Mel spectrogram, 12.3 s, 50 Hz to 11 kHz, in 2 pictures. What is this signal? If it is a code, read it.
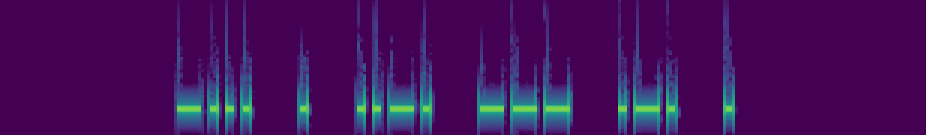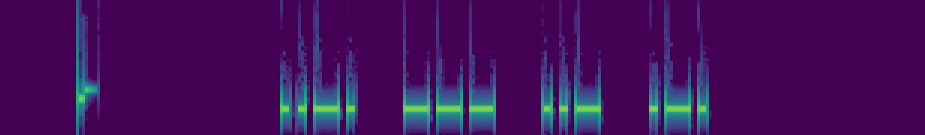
Morse code, heard as a keyed tone, about 22 wpm, spaced as for 16 wpm, 700 Hz. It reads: BEFORE FOUR
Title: 2x Character Spacing - Top 500 Words - 22wpm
